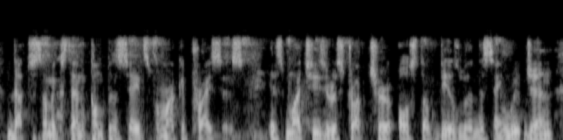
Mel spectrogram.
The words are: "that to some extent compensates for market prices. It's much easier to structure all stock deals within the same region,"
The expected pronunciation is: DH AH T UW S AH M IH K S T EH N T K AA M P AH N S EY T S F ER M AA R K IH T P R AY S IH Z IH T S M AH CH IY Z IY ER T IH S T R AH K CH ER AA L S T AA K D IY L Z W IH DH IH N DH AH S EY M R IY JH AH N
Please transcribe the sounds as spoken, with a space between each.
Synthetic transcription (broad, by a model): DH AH T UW S AH M IH K S T EH N T K AA M P AH N S EY T S F ER M AA R K IH T P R AY S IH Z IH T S M AH CH IY Z IY ER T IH S T R AH K CH ER AA L S T AA K D IY L Z W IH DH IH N DH AH S EY M R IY JH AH N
